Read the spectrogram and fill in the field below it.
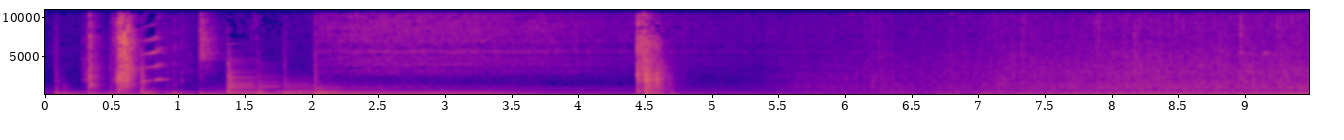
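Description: A bus pulls up with a few squeaky brake and door noises, then a single solid thunk as the door shuts, followed by a low engine rumble idling steadily.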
